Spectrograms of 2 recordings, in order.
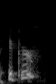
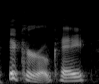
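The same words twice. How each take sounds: First: PICKER said high with a rising question. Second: PICKER said firmly, pitch dropping; clarifying. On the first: Vlogger double-checking her own word, PICKER as a high question. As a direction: query the word PICKER, softer and lifted. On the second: Vlogger making sure she is not misheard, PICKER firm and falling. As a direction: restate PICKER plainly as a correction. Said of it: "I said rice picker". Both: Real, not acted.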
